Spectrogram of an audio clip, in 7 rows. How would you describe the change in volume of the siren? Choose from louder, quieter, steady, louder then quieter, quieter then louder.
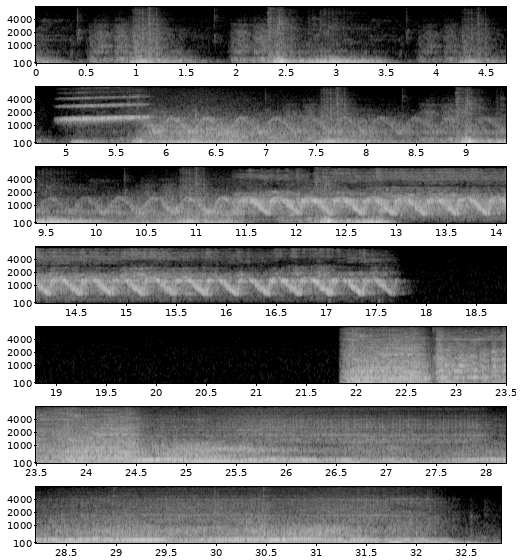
quieter then louder.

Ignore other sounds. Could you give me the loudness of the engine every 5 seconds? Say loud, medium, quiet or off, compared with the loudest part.
medium, medium, medium, off, loud, loud, loud.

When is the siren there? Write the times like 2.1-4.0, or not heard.
4.9-17.8.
